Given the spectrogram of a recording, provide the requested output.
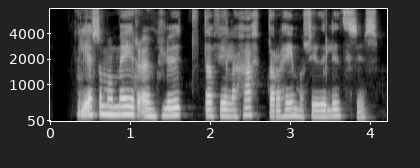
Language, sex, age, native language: Icelandic, female, 30-39, Icelandic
